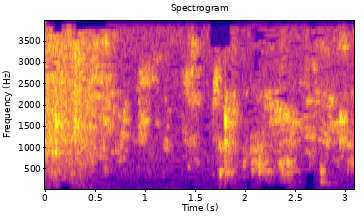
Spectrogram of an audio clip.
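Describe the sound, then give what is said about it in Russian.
Hot water runs steadily from a tap at home, a continuous rushing hiss lasting the whole few seconds at a fairly low, even level, with faint muffled voices in the background. “Проверьте качество горячей воды.”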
